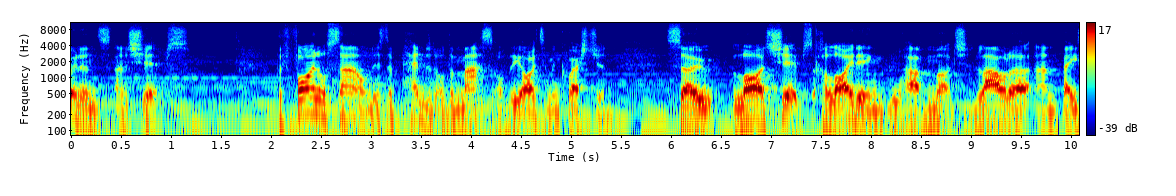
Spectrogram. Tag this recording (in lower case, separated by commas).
speech, music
